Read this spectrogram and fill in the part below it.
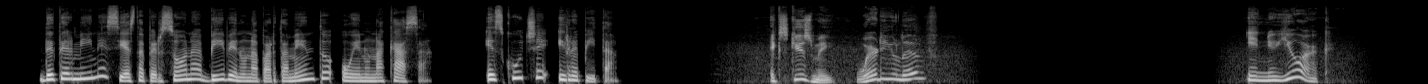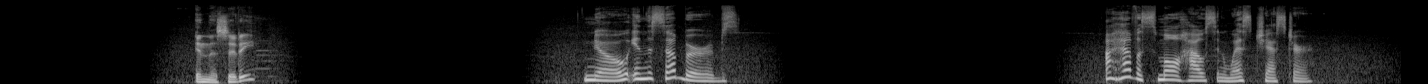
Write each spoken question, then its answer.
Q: Determine si esta persona vive en un apartamento o en una casa.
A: Esta señora vive en una casa de las afueras de la ciudad de Nueva York.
